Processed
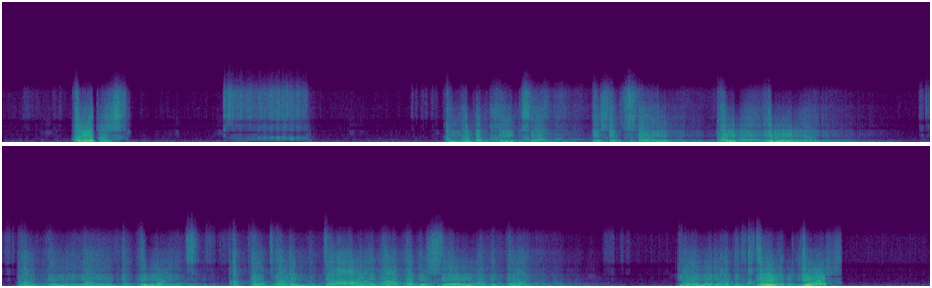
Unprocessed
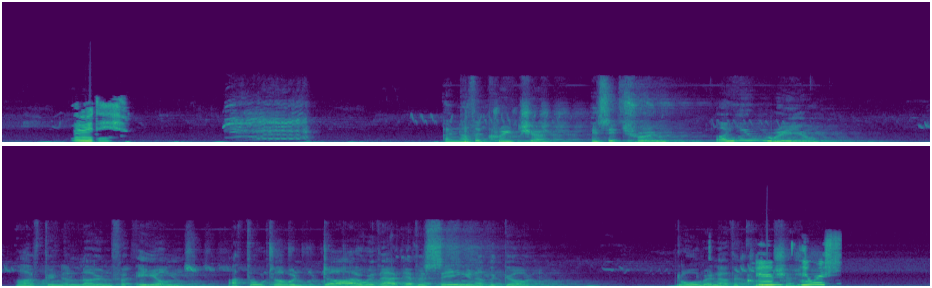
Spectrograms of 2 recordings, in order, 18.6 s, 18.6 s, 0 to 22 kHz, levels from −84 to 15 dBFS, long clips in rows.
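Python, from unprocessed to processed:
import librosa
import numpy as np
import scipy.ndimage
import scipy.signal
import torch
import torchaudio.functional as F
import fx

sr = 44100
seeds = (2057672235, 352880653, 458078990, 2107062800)

y = fx.bit_reversed(x, sr, seeds[0], block=32)
y = fx.noise_vocoder(y, sr, seeds[1], bands=12)
y = fx.env_lowpass_down(y, sr, base_hz=2200.0, full_db=-14.5)
y = F.gain(torch.from_numpy(y), -1.0).numpy()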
